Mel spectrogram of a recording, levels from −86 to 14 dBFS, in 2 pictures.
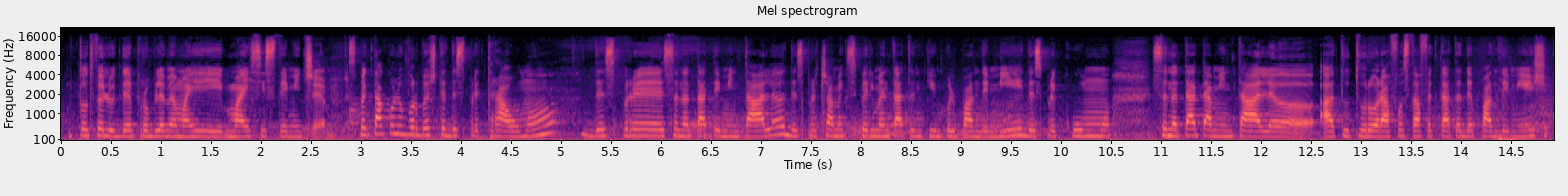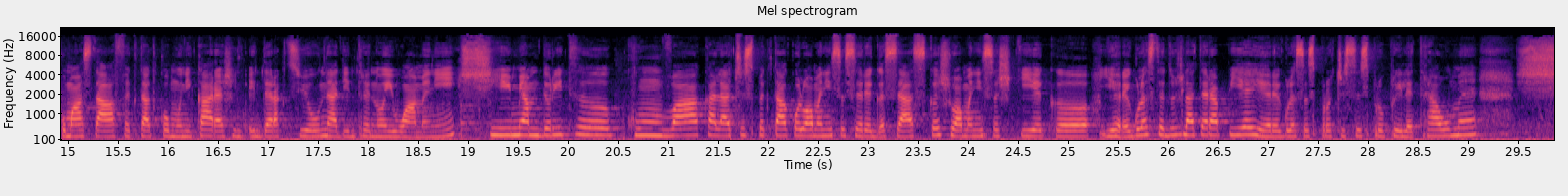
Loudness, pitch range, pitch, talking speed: -20 LUFS, 200-230 Hz, 210 Hz, 150 wpm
